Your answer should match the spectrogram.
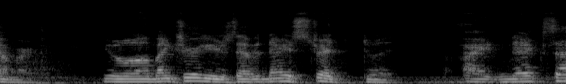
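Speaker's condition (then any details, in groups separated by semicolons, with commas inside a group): Friedreich's ataxia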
